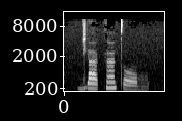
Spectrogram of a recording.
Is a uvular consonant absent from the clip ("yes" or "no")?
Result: yes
